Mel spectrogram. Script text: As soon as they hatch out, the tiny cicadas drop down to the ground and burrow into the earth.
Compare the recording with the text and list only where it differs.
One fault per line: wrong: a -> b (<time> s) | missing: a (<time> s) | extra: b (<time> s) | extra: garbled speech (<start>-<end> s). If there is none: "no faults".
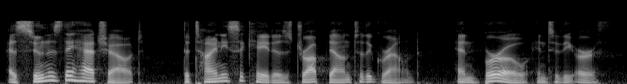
no faults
